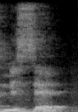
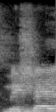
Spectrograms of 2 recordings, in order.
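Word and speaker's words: micelle: Salts is कॉल्ड एज मिसेल। You call it एज मिसेल। मिशेल नहीं बोलना, मिसेल चाहिए, ठीक है? मिसाइल भी नहीं बोलना, स्पेलिंग अलग होता है।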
